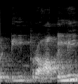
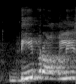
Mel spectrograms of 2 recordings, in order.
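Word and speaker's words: de Broglie: हालांकि लिखने में जब बात करते हैं तो उनको डी ब्रॉगली प्रोनाउंस करते हैं, जबकि जी साइलेंट, तो डी ब्रॉगली आए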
